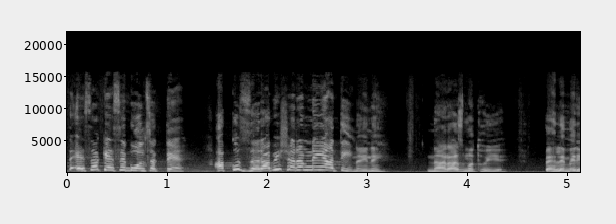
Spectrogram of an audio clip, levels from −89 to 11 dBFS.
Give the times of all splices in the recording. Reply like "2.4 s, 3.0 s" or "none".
2.9 s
